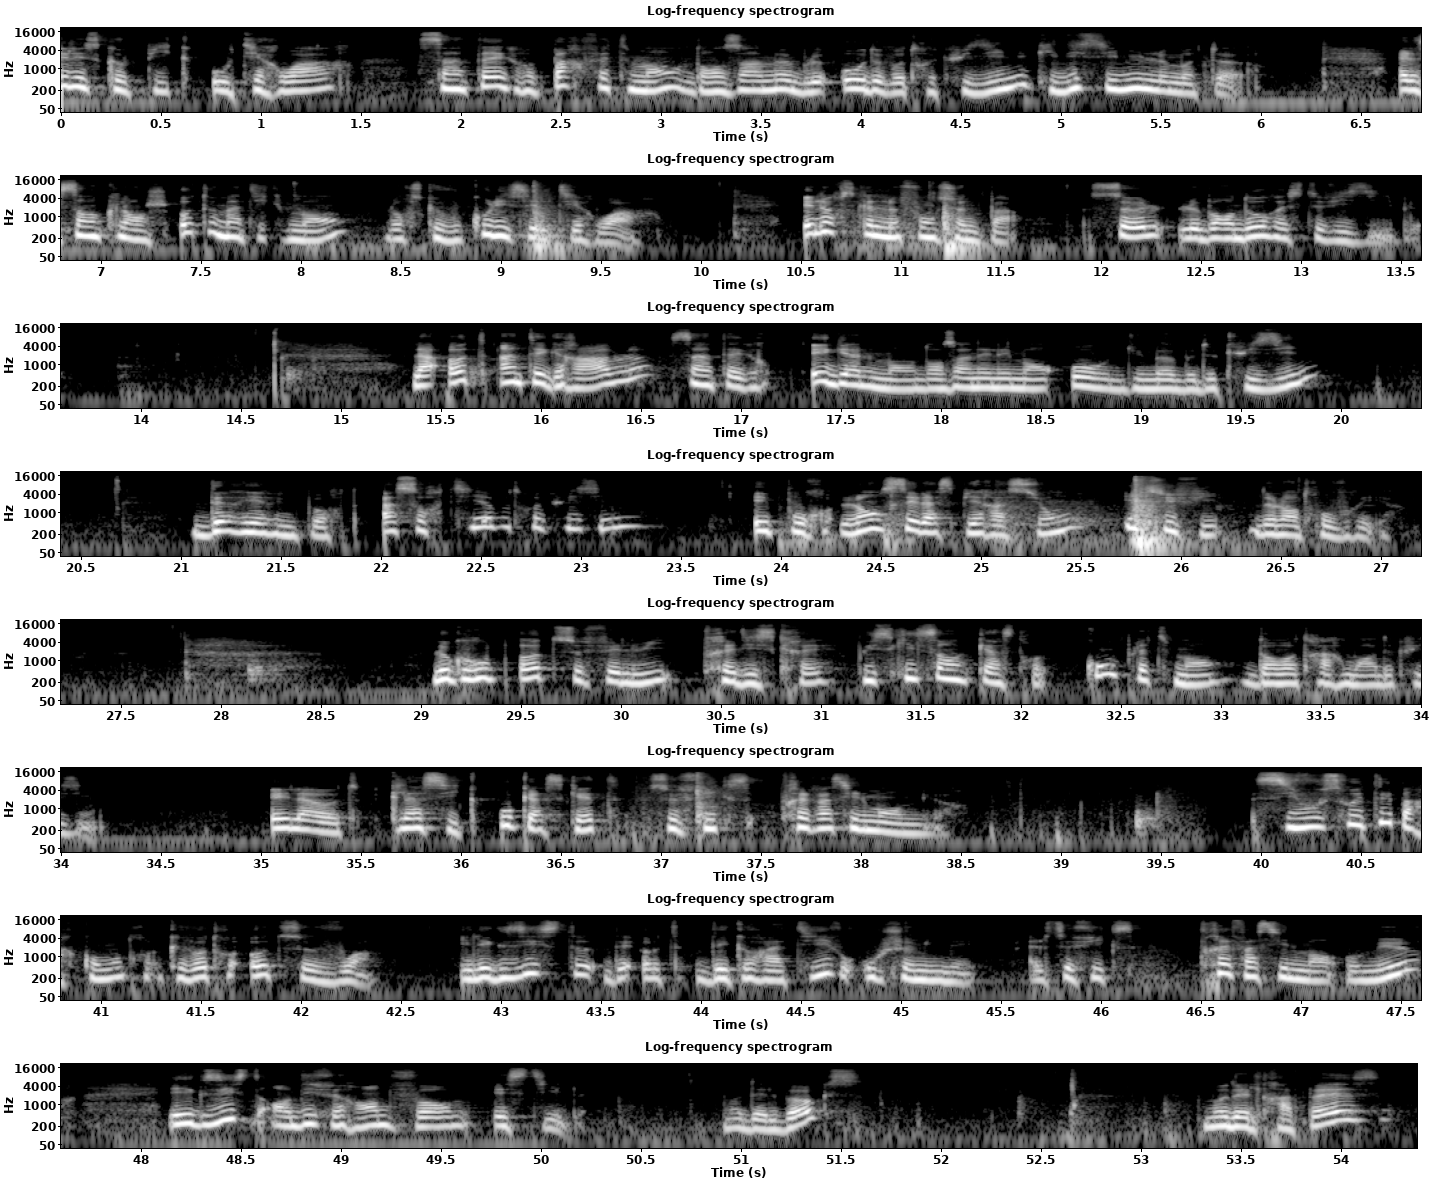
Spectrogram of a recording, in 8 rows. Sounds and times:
Speech: 0:00.0 - 0:06.0, 0:06.7 - 0:09.8, 0:10.5 - 0:13.6, 0:15.4 - 0:20.0, 0:21.0 - 0:27.1, 0:29.0 - 0:34.2, 0:35.0 - 0:38.6, 0:40.0 - 0:50.2, 0:50.9 - 0:51.7, 0:53.3 - 0:54.3.

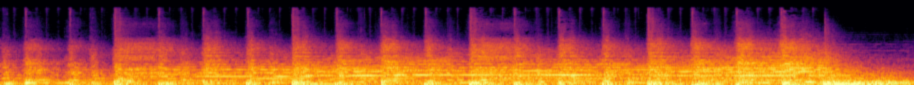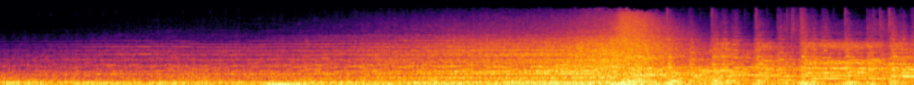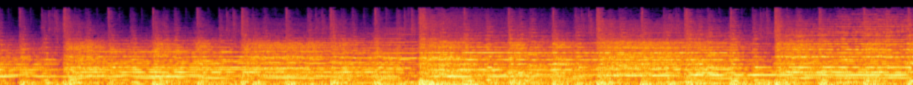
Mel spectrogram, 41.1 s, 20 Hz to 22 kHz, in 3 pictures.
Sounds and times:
Scary music: 0:00.0 - 0:41.1.

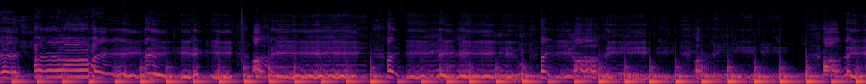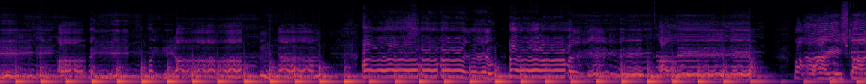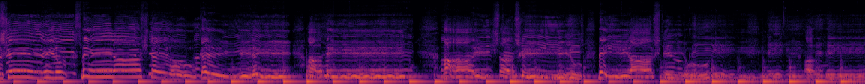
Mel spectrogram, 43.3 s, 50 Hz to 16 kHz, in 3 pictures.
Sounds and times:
Music: 0:00.0 - 0:43.2.

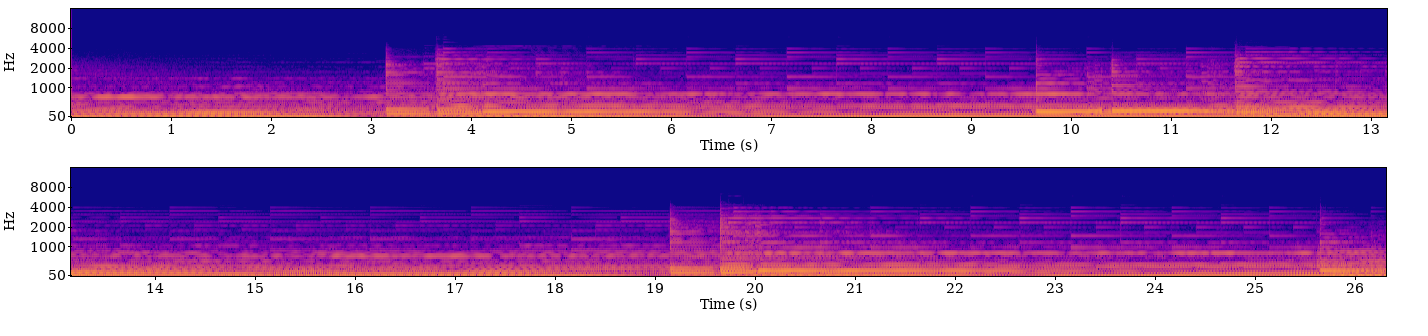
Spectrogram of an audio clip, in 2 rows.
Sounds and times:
Effects unit: 0:00.0 - 0:26.3
Music: 0:00.0 - 0:26.3.

